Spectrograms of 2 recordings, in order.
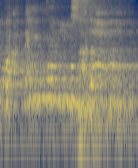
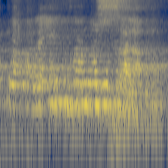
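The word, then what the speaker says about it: وعليكم السلام: salam asalamualaikum warahmatullahi wabarakatuh kalau dijwab Waalaikumsalam kurang tepat mimnya enggak boleh dimatikan mimnya enggak boleh disununkan Apabila ada mimu mati Apabila ada sukun Huruf mimnya itu di depan di depannya lam alif sysiah enggak mungkin waalaikum Assalam maka diucapkan Waalaikumussalam waalaikumus Asalamualaikum warahmatullah wabarakatuh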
